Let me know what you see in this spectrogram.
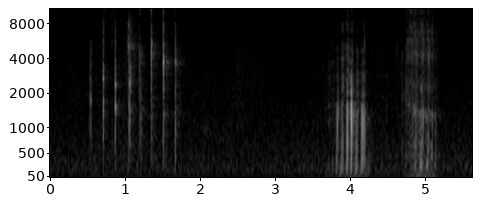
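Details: Blue and gold macaw talking: a run of short clicks, then two soft, rough snore-like breaths; snoring imitated while awake, after saying hello and give me a kiss.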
